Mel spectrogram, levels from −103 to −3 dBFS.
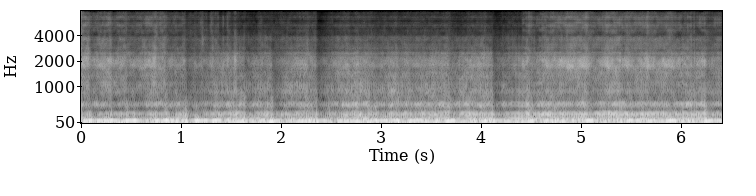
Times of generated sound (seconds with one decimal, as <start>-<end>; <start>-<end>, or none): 0.0-6.4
